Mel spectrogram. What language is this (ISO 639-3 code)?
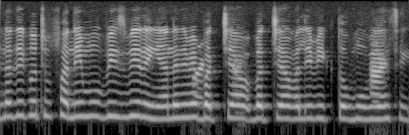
pan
